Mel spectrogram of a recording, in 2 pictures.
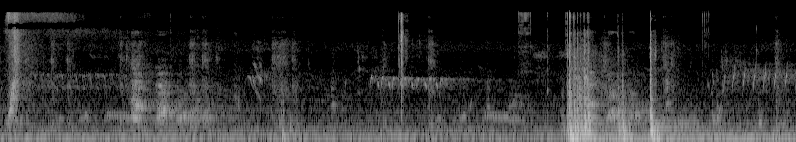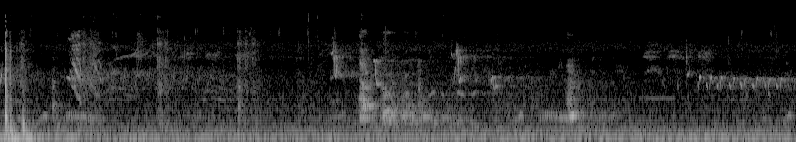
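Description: Birds calling in short, rapid chirping runs, several times. A sharp knock about six seconds in is the loudest sound, with smaller knocks soon after and near eight seconds.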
